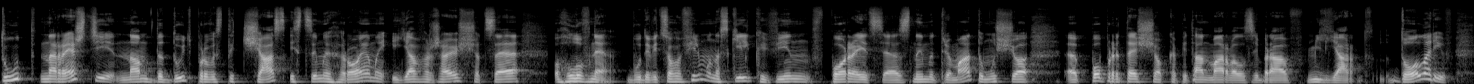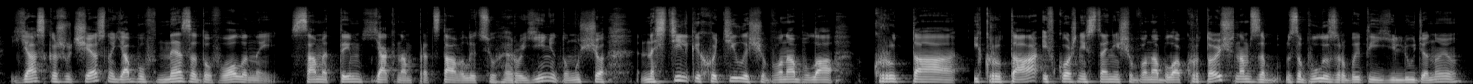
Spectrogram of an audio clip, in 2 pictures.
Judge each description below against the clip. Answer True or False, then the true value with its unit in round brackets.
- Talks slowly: False (145 wpm)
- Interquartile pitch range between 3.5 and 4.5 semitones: False (3.0 semitones)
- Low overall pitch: True (120 Hz)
